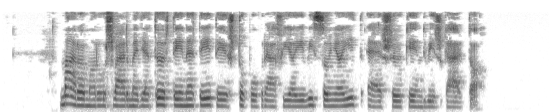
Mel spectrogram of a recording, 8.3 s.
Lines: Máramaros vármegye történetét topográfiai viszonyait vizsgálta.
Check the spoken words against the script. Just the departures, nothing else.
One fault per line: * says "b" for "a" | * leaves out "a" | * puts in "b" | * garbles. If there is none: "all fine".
* puts in "és"
* puts in "elsőként"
